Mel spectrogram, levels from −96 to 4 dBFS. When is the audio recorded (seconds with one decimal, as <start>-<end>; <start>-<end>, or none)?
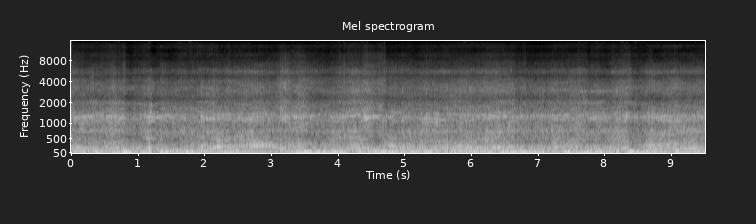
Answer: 6.7-7.2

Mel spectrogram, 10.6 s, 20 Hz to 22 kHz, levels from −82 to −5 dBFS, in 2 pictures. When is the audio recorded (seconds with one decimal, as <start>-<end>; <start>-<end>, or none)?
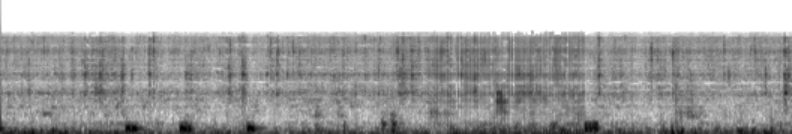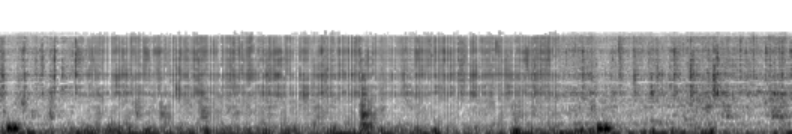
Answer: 0.0-2.9; 3.9-5.8; 9.0-10.6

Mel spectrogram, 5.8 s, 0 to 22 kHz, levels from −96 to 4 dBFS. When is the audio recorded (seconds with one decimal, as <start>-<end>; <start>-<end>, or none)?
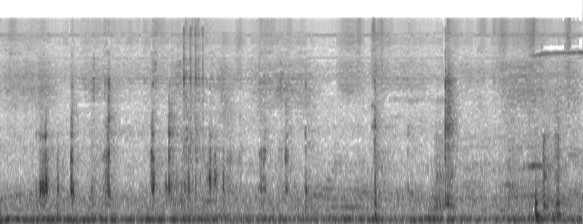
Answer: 0.0-0.8; 3.1-3.8; 4.4-5.8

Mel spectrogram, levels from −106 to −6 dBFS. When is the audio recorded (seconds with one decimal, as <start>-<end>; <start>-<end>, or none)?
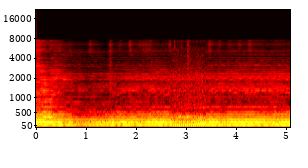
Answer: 2.7-3.4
